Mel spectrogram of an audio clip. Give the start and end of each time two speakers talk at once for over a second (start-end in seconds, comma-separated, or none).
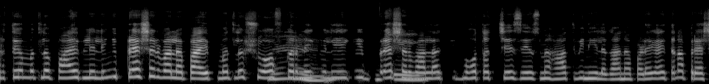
2.7-4.3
